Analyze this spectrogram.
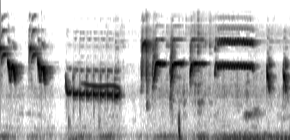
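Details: Asian pied starling in full morning song with imitations: two quick falling whistles, a long wavering buzzy note, then rapid bright chirps and an extended high whistle over a soft low rumble.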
